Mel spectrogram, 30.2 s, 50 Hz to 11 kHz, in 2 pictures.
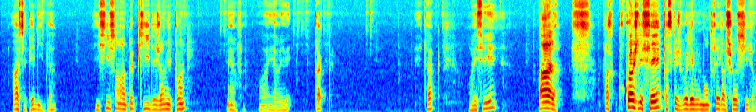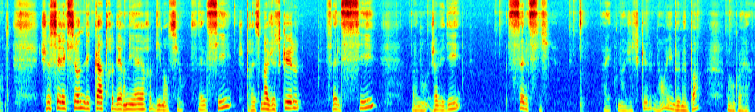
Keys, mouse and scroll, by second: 2.4 ctrl+click, 3.0 ctrl+right click, 5.8 ctrl+click, 7.9 ctrl+click, 10.0 click, 10.9-11.6 scroll down 2, 12.0-13.2 right drag, 15.9-16.6 right drag, 17.7 click, 19.0-19.6 scroll down 3, 21.4 shift+click, 24.3 click, 25.3 click, 27.3 shift+click, 29.0 ctrl+click, 29.5 ctrl+click, 29.9 ctrl+click.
